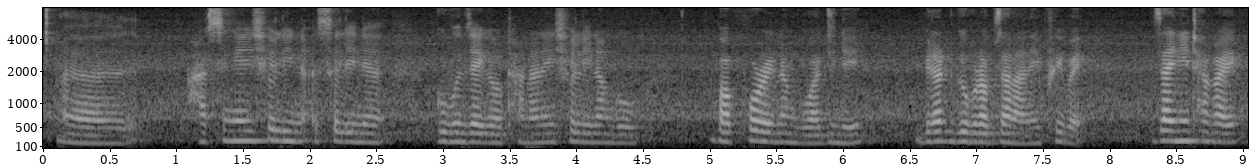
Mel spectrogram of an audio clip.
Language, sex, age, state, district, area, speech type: Bodo, female, 30-45, Assam, Kokrajhar, rural, spontaneous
